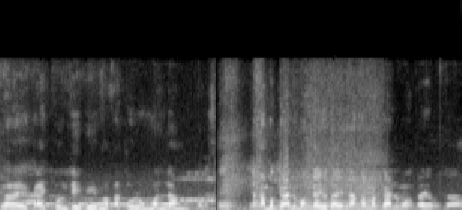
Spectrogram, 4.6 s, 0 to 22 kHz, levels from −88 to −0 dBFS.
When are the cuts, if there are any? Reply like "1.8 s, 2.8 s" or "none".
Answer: 2.1 s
